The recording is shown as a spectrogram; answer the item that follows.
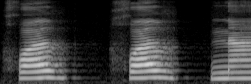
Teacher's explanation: تو حمزہ زبر آ، خوا ذال زبر خذ، خا جو ہے نا موٹے حروف میں سے ہے لہٰذا موٹا ادا کرنا ہے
